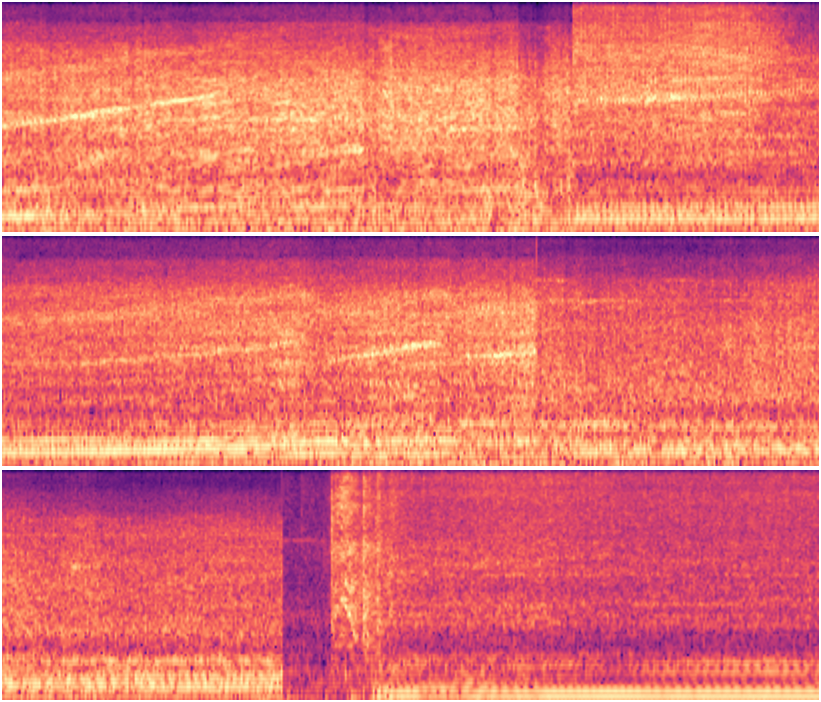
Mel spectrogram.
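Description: Ducati Multistrada motorcycle engine accelerating through the gears, the revs rising and falling back at each upshift several times over. After a short break near the end, a motorcycle engine idles steadily.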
